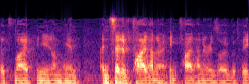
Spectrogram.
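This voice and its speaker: Somewhat breathy and fairly low-pitched, a man talks at a very fast pace with an Australian accent. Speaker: pro gamer co-caster. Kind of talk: live commentary. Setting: live stream.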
